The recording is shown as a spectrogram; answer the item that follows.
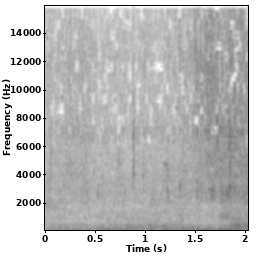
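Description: Water jet from a motor-pump hose spraying onto the metal bodywork of a tracked combine harvester while it is washed down, a steady rushing hiss that grows a little louder near the end, over a low steady hum.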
